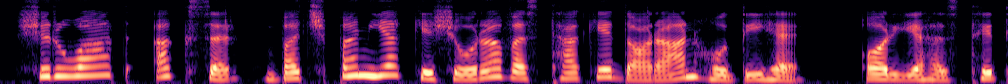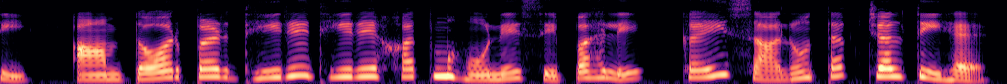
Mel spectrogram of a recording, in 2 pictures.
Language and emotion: Hindi, neutral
